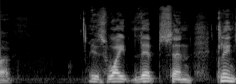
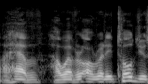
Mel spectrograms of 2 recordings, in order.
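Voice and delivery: plain

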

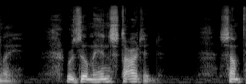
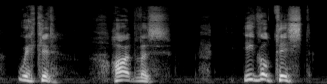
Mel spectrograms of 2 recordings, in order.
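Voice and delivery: high, indignant crying-out exclamation; 8 semitones higher, 3 dB louder than usual. Dunya, after he has gone out of the room, crying out. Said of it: "cried Dunya".

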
